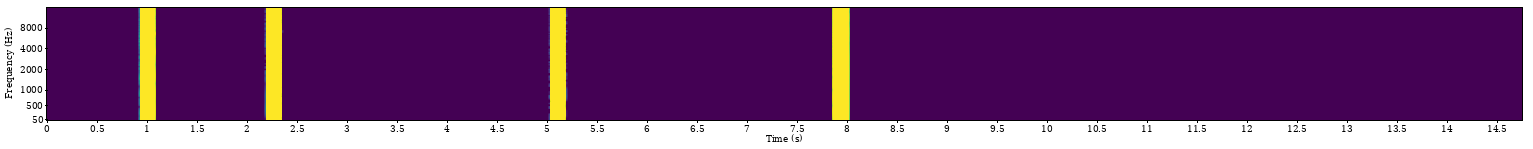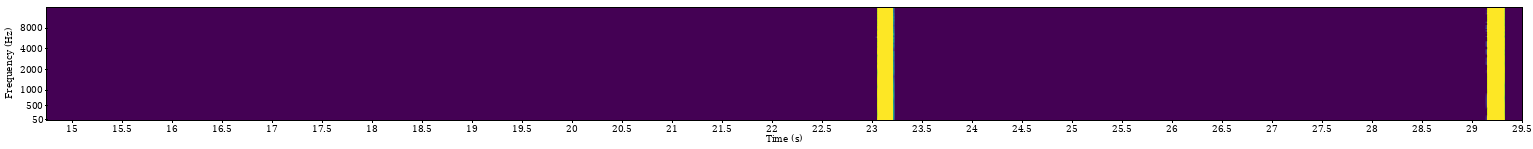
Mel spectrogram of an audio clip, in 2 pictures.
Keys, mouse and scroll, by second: 0.9 click, 2.5 scroll up 1, 4.0 scroll up 6, 4.1-4.4 scroll down 1, 5.0 click, 10.7-11.3 scroll down 11, 11.3 middle click, 11.9 scroll down 1, 12.1 middle click, 14.8-15.2 scroll up 7, 15.2 scroll down 2, 16.3 middle click, 16.3 scroll down 4, 17.7 scroll down 2, 18.1 middle click, 18.6 scroll down 1, 19.5 scroll down 4, 20.4-21.4 scroll up 9, 20.8 middle click, 21.4 middle click, 23.0 click, 27.1 scroll down 1, 27.7 middle click, 27.7 scroll down 6, 28.3 scroll down 2, 29.1 click.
